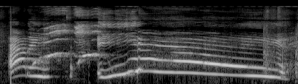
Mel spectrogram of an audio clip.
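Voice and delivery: high delighted laughing cheer. Real, not acted. Delighted mom greets baby.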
